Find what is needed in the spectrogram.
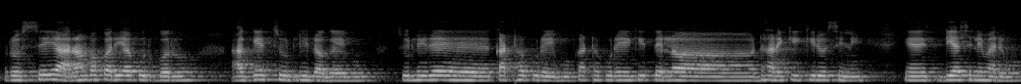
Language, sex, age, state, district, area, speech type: Odia, female, 60+, Odisha, Dhenkanal, rural, spontaneous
